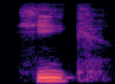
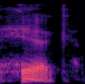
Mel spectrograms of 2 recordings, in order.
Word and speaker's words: hic: want to notice that he quit a long I is not this as a pronoun or as a demonstrative adjectives heek not hick but he quit the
